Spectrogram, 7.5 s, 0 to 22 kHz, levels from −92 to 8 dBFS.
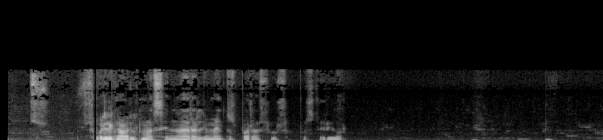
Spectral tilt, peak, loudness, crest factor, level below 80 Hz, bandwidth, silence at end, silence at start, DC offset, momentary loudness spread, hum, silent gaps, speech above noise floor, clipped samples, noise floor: -5.5 dB/octave; 0 dBFS; -22 LUFS; 24 dB; -48 dBFS; 11.5 kHz; 0.65 s; 0.35 s; under 0.1%; 25 LU; none; none; 49 dB; under 0.1%; -70 dBFS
